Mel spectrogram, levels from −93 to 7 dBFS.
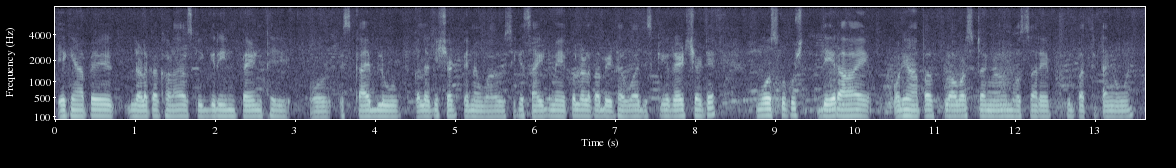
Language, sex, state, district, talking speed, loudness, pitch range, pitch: Hindi, male, Jharkhand, Jamtara, 230 wpm, -19 LUFS, 105-110 Hz, 110 Hz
